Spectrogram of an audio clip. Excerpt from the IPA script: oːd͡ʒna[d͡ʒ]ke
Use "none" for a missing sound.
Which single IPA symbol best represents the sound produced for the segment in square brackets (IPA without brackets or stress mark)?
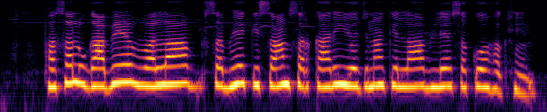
none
